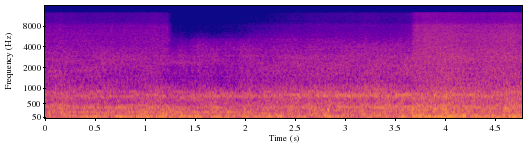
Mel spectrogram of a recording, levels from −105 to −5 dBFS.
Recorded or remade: remade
